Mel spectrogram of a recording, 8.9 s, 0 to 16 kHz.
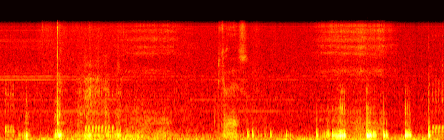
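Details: An adult brother sleeping at 3 a.m. snores loudly, with rough, low-pitched snorts in irregular bursts in a quiet room.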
